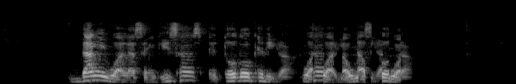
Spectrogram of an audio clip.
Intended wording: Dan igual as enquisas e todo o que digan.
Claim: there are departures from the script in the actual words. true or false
true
